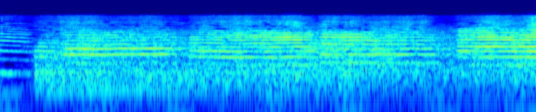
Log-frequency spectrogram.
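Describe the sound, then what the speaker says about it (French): A fire engine siren wails steadily and loudly through the whole stretch, its tones continuous over a dense, noisy traffic background. "La voiture des pompiers ne s'arrête pas au feu rouge."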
